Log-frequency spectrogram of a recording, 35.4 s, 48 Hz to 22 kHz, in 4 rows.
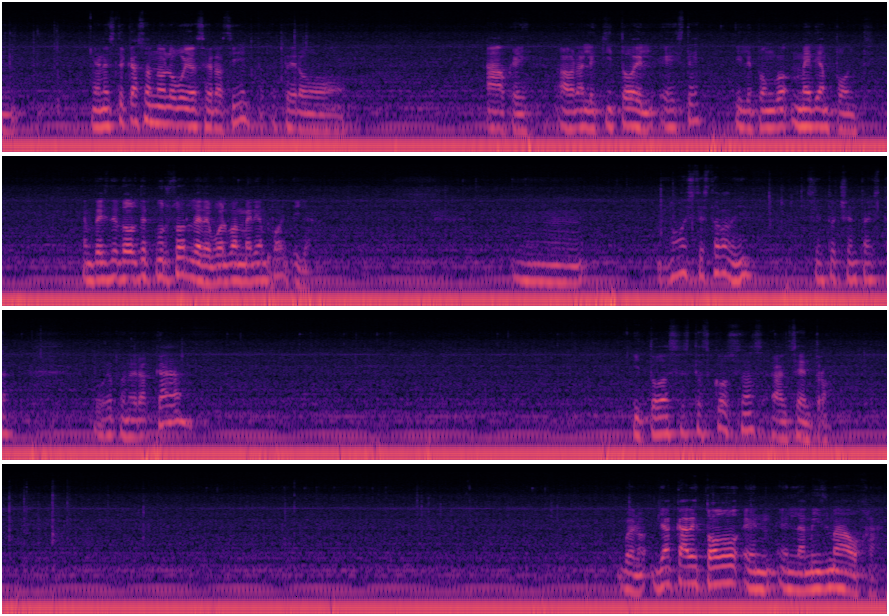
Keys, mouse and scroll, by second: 0.3 ctrl+z, 1.2 r, 4.5 g, 7.2 click, 13.9 shift+right click, 15.4 r, 18.6 shift+f, 18.9 g, 20.7 right click, 22.1 shift+g, 23.3 right click, 24.0 g, 26.2 r, 27.9 g, 29.3 right click, 31.0 shift+g, 32.1 a, 32.3 a, 32.9 s, 34.0 g.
